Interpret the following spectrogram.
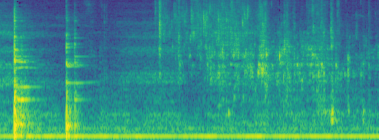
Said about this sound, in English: I'm going to take what's left in the pan and I'm going to put it in a measuring cup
